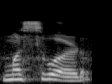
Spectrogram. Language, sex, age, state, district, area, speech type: Marathi, female, 18-30, Maharashtra, Satara, rural, spontaneous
